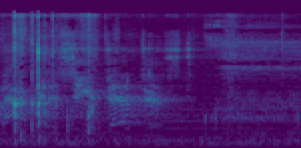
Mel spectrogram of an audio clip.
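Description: A plastic action figure being handled and knocked against a tabletop, with several sharp clicks and knocks in the first second, then quieter handling.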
